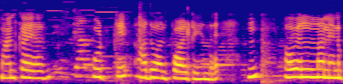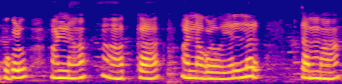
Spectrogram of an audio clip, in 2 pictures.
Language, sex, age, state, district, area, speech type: Kannada, female, 45-60, Karnataka, Vijayanagara, rural, spontaneous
